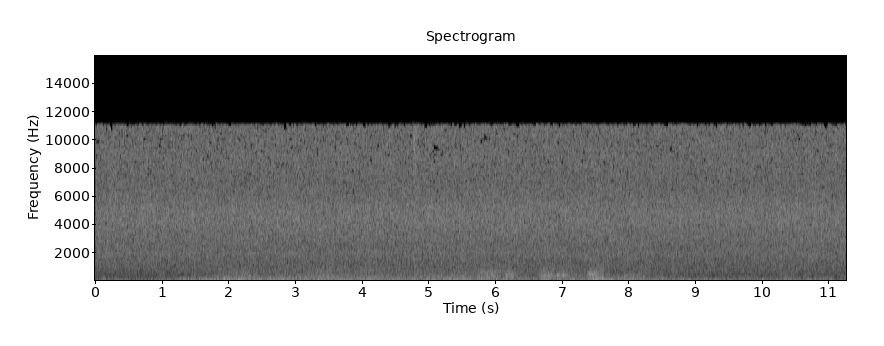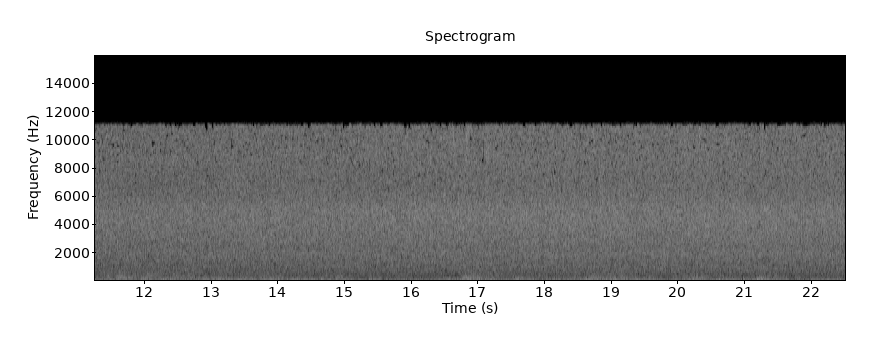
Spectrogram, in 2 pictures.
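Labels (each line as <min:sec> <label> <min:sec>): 0:00.0 Heavy rain falling continuously. 0:22.5
0:00.0 Long rolling thunder in the distance. 0:22.5
0:00.0 Heavy wind is blowing. 0:22.5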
